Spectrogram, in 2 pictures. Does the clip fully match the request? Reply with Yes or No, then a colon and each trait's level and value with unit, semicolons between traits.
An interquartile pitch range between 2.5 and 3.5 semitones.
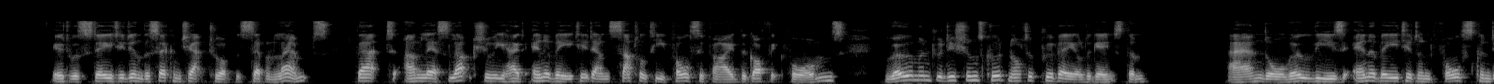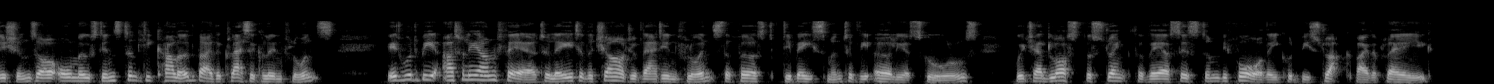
No: average, 4.1 semitones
